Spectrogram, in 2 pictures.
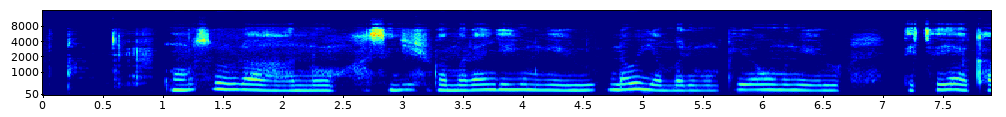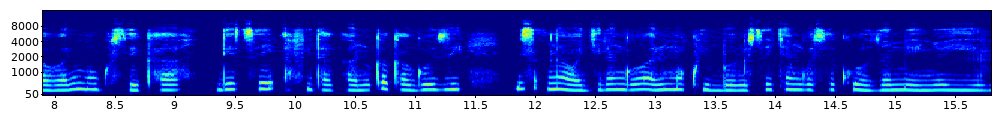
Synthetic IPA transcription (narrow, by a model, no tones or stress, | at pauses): omusuɾuɾahanoasiɟiʃiɾɡwamaɾaːɲɟejuːmŋe̞ɾunawejaːmbaɾemumupiːɾawomŋe̞ːɾunde̞t͡se̞akʰaβaːɾimoɡu̥sekʰa | nde̞t͡se̞afitakanokakaɡoziβisaŋɡawaɟiɾaŋɡoaɾimokwiːboɾosecaːŋɡwase̞kʰoːzameɲo̞jiːwe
